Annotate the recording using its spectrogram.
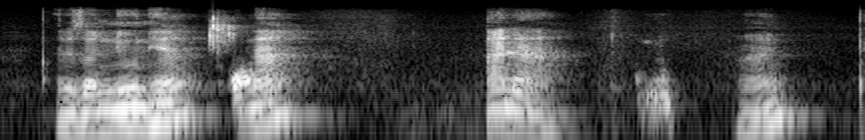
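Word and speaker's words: أنا: Ana. Alright. They said here, they put a little note here. Alif is silent. The reason why is because this alif here is for elongation purposes.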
